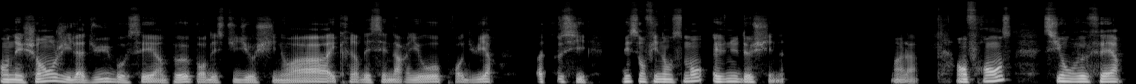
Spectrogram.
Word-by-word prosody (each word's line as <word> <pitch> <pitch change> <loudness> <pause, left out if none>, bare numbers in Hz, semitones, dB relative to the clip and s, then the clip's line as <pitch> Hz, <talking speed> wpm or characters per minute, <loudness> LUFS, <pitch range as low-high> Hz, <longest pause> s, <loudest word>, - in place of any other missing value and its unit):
En 110 -1 +4
échange, 130 +9 +2
il 110 -1 +2
a 100 - +3
dû 115 +6 -2
bosser 95 - 0
un - - -2
peu 110 +4 +2
pour 115 -3 -3
des 110 - -1
studios 105 +2 -3
chinois, 65 0 +1
écrire 115 -2 -4
des 105 - 0
scénarios, 105 - -1
produire, 110 +5 -3 0.4
pas - - -1
de - - -27
souci. - - -2 0.4
Mais 130 - +3
son 130 -1 0
financement 125 +5 +1
est 130 -2 +5
venu 130 +1 +1
de - - +3
Chine. 115 - -6 1.1
Voilà. - - -5 0.4
En 115 - +6
France 155 - +3 0.3
si 145 - 0
on 135 -2 +4
veut 130 0 +5
faire 130 +1 +2
120 Hz, 175 wpm, -23 LUFS, 105-130 Hz, 1.1 s, En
